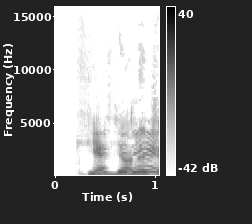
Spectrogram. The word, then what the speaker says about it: Kiiyonna: Kiiyonna Jones.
